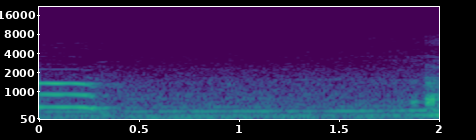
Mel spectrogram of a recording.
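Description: A man's drawn-out, high-pitched 'uhh', held on one note and fading out about a quarter of a second in. After it comes a faint, steady low hum.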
